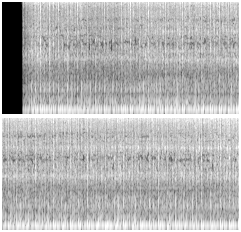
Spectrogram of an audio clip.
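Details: Shovelhead Harley V-twin idling with lumpy, uneven beat and a faint steady hiss over it, traced to a leaking pushrod tube base seal.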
